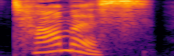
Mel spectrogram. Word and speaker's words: Thomas: When you see th you pronounce it as t. One is Thomas.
